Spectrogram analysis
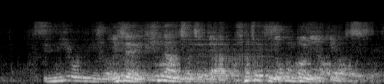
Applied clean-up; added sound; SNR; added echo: neural separator model SepFormer DNS4.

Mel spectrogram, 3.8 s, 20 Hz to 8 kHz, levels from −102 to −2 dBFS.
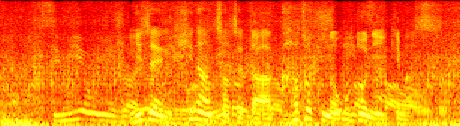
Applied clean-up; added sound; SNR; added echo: none; none; none; none.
